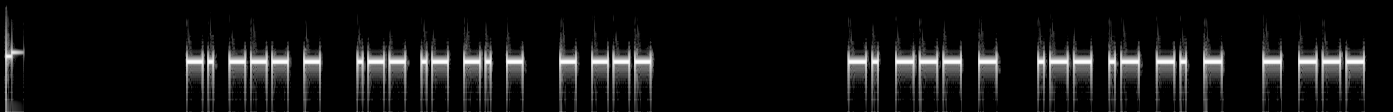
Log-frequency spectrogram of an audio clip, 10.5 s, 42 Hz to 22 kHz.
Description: Morse code, heard as a keyed tone, about 28 wpm, 700 Hz. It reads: NOT WANT TO NOT WANT TO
